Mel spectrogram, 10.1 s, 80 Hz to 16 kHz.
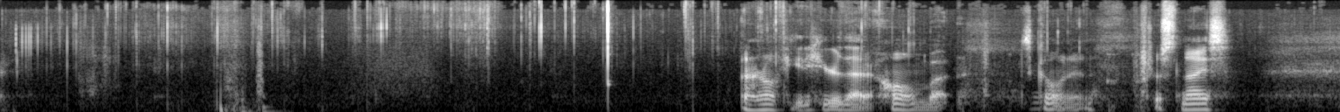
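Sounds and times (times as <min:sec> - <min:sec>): soft wet crackles: 0:00.0 - 0:08.7.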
